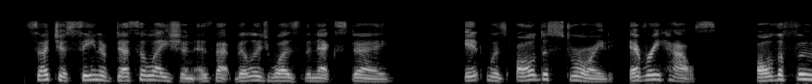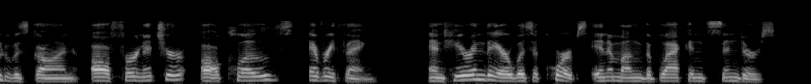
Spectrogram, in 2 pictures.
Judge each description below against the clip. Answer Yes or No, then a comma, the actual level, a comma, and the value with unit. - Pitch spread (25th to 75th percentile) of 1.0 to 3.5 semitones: No, average, 4.5 semitones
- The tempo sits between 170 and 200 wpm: No, average, 145 wpm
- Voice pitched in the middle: Yes, medium, 170 Hz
